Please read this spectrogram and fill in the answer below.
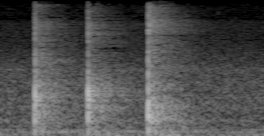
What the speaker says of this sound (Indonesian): Kalau kau anak soleh tepuk tangan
